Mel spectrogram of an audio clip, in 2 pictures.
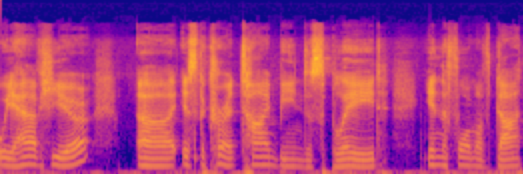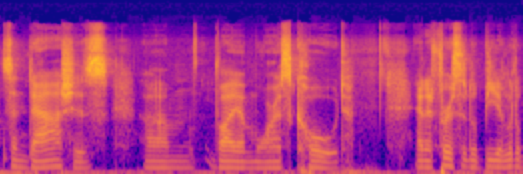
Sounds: Speech

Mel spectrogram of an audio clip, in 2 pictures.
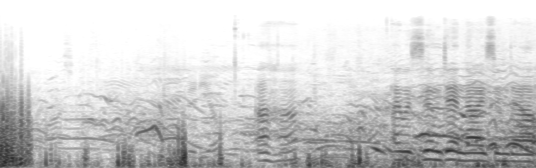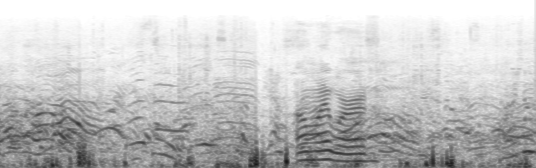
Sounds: Speech

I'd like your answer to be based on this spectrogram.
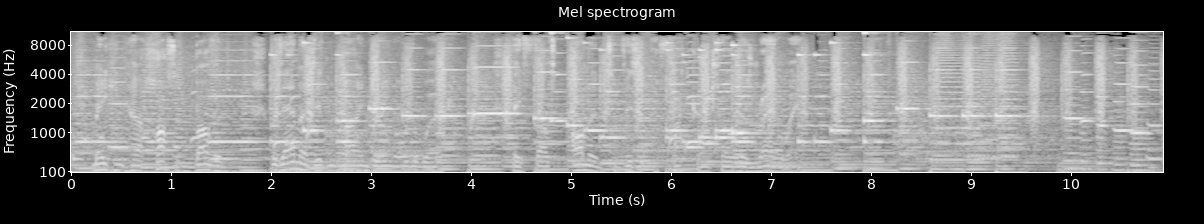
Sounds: Music, Speech

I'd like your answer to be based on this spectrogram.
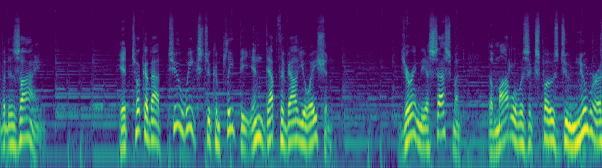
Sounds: Speech, Music

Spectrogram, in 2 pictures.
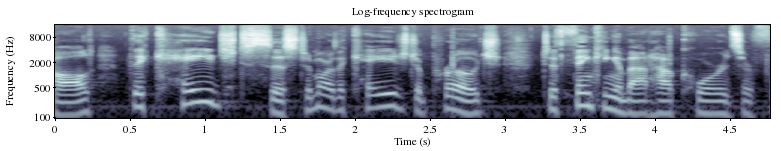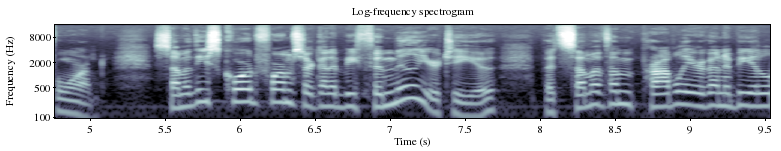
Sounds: Speech

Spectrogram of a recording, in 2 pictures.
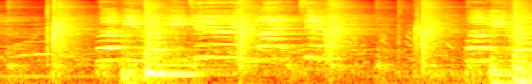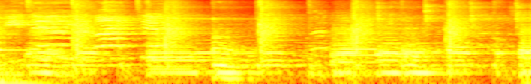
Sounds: Music, Rhythm and blues

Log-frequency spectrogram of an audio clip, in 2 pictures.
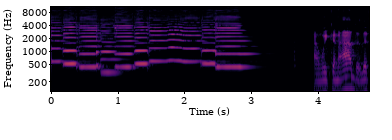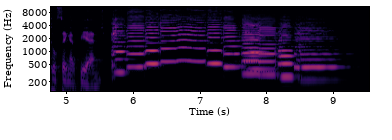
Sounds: Musical instrument, Music, fiddle, Speech

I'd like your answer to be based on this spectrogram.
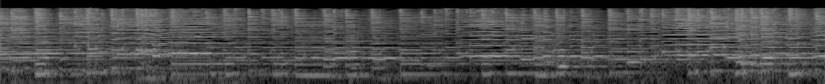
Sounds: Harpsichord, Keyboard (musical)

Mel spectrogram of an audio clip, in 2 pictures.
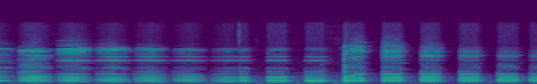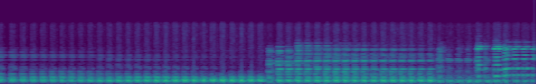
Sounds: Guitar, Musical instrument, Music, Plucked string instrument, Effects unit

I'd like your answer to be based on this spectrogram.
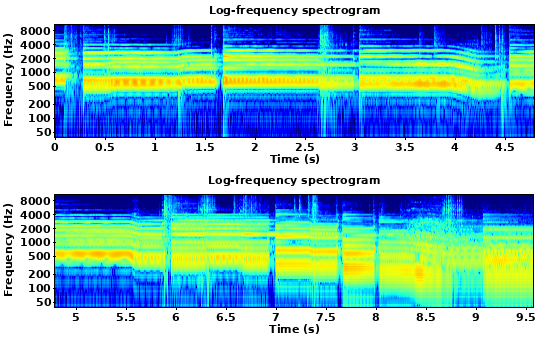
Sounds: Plucked string instrument, Steel guitar, Guitar, Music, Musical instrument

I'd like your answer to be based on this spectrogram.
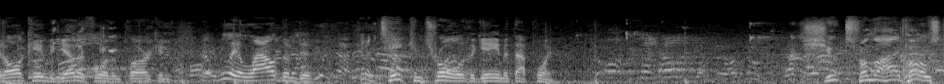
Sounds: Speech

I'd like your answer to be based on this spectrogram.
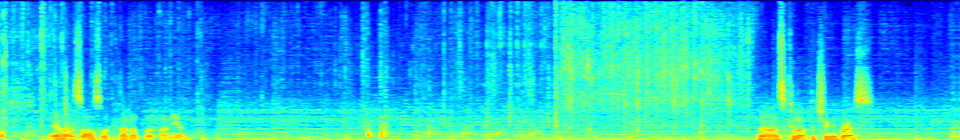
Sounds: Music, Speech

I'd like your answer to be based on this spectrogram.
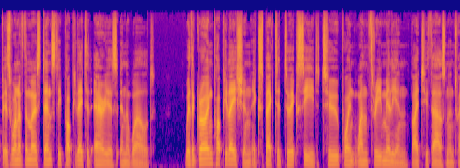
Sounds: Speech

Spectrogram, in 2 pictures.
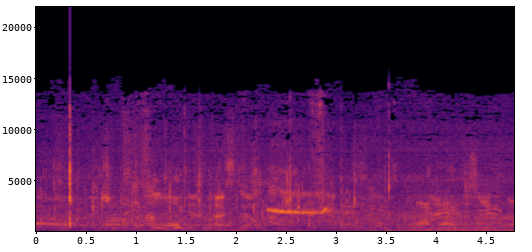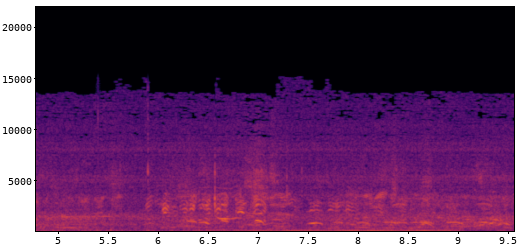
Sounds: Run, Speech

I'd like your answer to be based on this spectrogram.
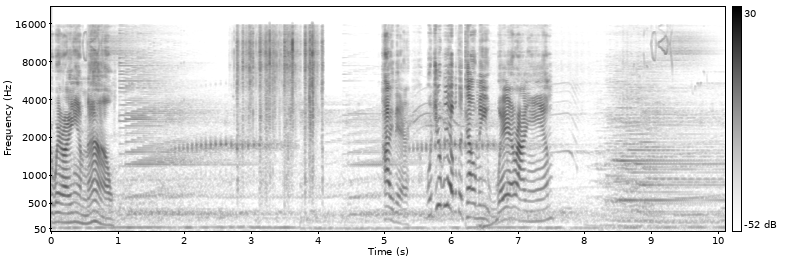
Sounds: Speech

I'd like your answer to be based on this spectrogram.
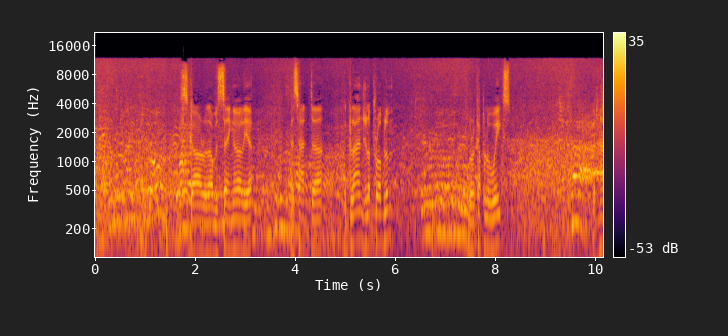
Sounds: Speech

